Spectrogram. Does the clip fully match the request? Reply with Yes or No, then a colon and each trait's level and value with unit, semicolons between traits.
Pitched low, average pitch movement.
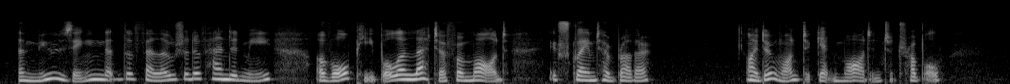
No: high, 195 Hz; average, 4.9 semitones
